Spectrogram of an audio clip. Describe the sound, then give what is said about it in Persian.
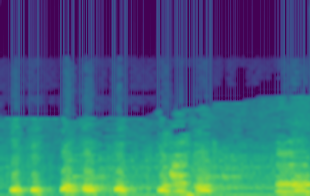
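Two farm guard dogs, Nappy and Luffy, bark in a rapid, excited run of sharp yaps at a man arriving on a motorbike, about eight barks in three seconds, some overlapping, ending on a longer, wavering bark. “که میخواست با موتورش از روی پل رد بشه تا سگا رو دید به وحشت افتاد و دست پاچه شد و تصمیم گرفت از اونجا فرار کنه”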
